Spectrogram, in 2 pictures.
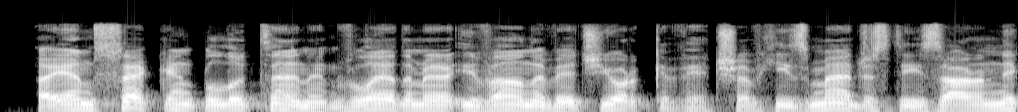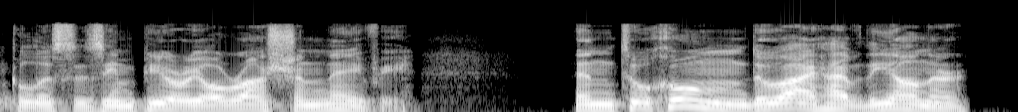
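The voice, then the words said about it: Heavy Russian accent. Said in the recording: “he said in a heavy Russian accent”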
